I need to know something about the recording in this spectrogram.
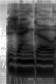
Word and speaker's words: Django: uh pulp fiction um django and then probably reservoir dogs the j is silent the d is silent you just did django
